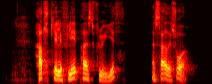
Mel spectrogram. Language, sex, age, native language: Icelandic, male, 30-39, Icelandic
